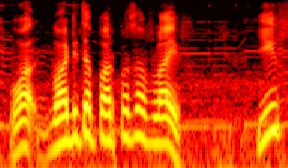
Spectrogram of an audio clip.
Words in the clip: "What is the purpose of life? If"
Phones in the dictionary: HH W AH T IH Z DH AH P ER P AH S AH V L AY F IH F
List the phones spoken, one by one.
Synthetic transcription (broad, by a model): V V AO T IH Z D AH P ER P AH S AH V L AY F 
